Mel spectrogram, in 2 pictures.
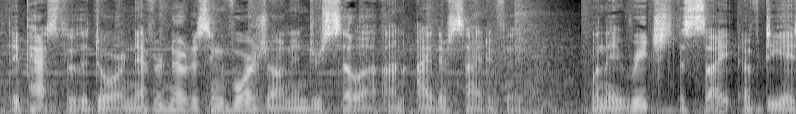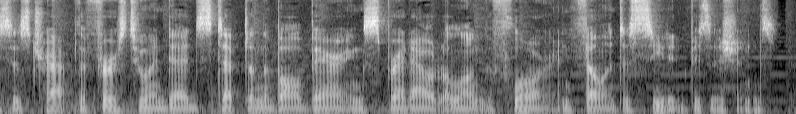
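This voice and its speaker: A man's voice: deep voice, normal speed, gravelly, a bit bright. A man narrating a scripted fantasy adventure story as its dungeon master and storyteller. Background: faint ambience and music.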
